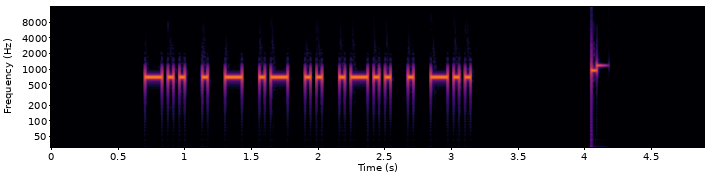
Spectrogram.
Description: Morse code, heard as a keyed tone, about 28 wpm, 700 Hz. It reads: DETAILED
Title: Sentences from Top 1500 Words - New Word Drill - 28wpm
